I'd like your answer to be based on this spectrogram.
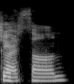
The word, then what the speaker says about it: Garçon: From Comme des Gargons, Garçon. I know I butchered that. That's French. That's French. French. – Garçon, like as in boy, like garçon. – G-A-R-C-O-N-S.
